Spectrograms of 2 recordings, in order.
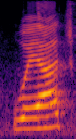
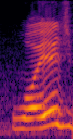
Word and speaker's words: voyage: फिर से मैं आपको याद दिला दूं, voyage को हम voyage भी कह सकते हैं. दोनों both the pronunciations are correct.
